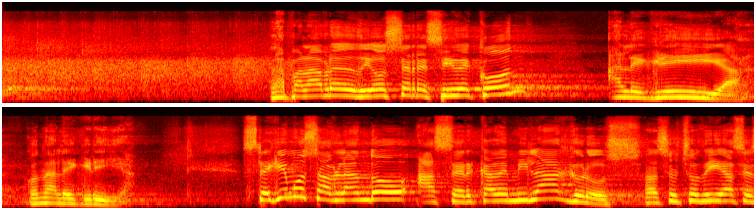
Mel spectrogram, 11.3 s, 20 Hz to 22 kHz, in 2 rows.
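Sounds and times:
audience applauding: 0:00.0 - 0:02.4
speech: 0:02.0 - 0:06.7, 0:07.4 - 0:11.2.

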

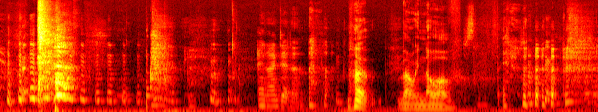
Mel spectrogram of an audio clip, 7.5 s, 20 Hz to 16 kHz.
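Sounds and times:
laughter: 0:00.0 - 0:03.0, 0:06.3 - 0:07.4
speech: 0:00.2 - 0:02.1, 0:03.4 - 0:07.4
sneeze: 0:00.4 - 0:01.0.

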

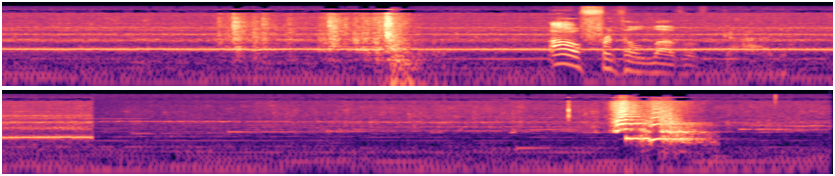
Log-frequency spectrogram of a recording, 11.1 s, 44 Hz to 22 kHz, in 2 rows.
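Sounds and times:
steady hum and hiss: 0:00.0 - 0:11.0
speech: 0:03.7 - 0:04.8
dog barking: 0:09.6 - 0:10.4.

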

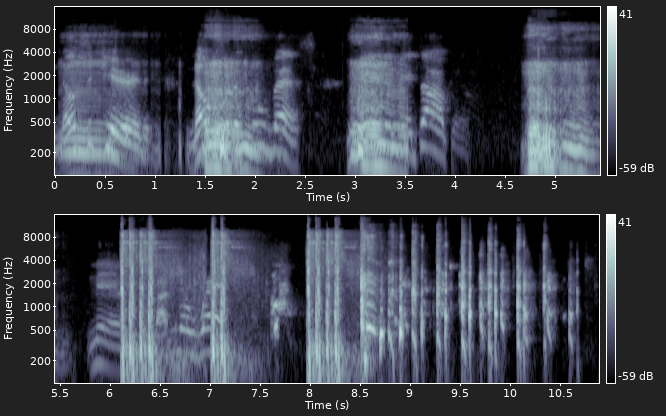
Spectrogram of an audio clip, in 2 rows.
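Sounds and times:
speech: 0:00.1 - 0:04.1, 0:04.7 - 0:07.8
voice imitating machine-gun fire: 0:03.0 - 0:03.6, 0:06.1 - 0:09.4
laughter: 0:08.5 - 0:10.8.

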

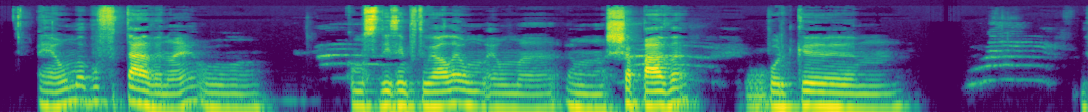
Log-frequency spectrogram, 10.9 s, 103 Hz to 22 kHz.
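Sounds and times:
speech: 0:00.4 - 0:02.7, 0:03.5 - 0:09.1
drawn-out kitten meow: 0:03.2 - 0:03.9, 0:06.1 - 0:07.0, 0:09.7 - 0:10.5.

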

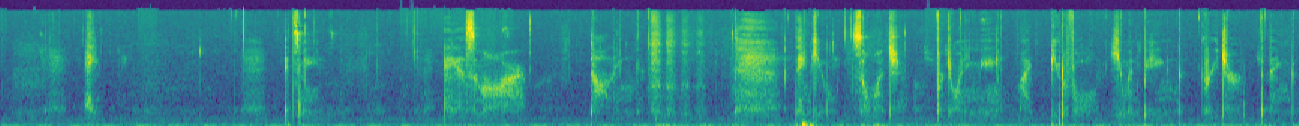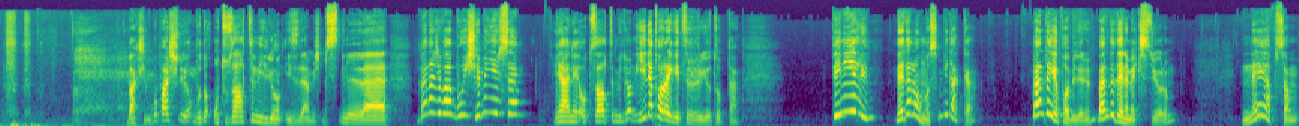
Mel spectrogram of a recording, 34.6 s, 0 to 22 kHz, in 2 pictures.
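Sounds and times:
faint low hum: 0:00.0 - 0:34.6
soft ASMR whispering: 0:00.5 - 0:02.2, 0:03.1 - 0:08.6, 0:10.5 - 0:17.3, 0:18.5 - 0:20.0
speech: 0:19.0 - 0:27.5, 0:28.4 - 0:30.4, 0:31.1 - 0:33.1, 0:33.9 - 0:34.6.

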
